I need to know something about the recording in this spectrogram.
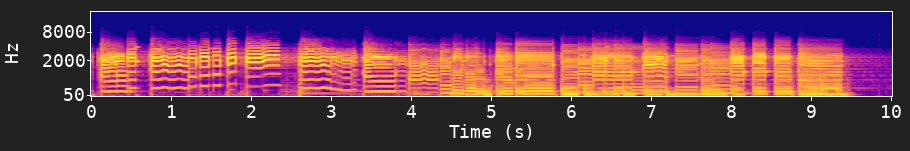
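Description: Electric guitar, a 2014 Gibson Les Paul Standard Premium played on its bridge BurstBucker Pro pickup in full humbucker mode, through an amp. It plays bent single-note lines with vibrato, then from about four seconds in, fuller chordal riffing with low notes, stopping shortly before the end.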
